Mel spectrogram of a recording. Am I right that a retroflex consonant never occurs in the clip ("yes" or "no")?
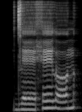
yes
